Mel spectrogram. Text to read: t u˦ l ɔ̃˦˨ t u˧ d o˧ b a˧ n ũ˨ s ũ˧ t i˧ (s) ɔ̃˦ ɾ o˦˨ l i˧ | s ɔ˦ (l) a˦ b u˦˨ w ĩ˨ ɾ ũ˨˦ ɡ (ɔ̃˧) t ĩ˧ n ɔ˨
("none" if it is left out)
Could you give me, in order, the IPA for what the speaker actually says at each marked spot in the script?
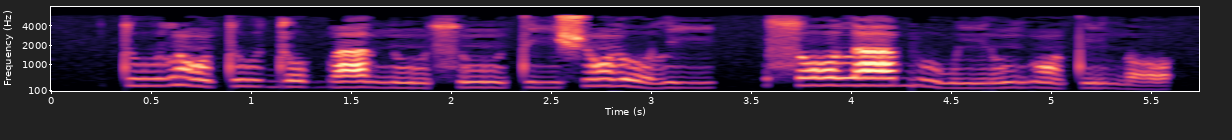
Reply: ʃ, l, ɔ̃˦˨

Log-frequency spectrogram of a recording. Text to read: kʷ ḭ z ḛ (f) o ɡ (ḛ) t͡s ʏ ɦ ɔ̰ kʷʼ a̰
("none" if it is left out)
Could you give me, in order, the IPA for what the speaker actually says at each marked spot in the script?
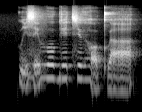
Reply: v, e

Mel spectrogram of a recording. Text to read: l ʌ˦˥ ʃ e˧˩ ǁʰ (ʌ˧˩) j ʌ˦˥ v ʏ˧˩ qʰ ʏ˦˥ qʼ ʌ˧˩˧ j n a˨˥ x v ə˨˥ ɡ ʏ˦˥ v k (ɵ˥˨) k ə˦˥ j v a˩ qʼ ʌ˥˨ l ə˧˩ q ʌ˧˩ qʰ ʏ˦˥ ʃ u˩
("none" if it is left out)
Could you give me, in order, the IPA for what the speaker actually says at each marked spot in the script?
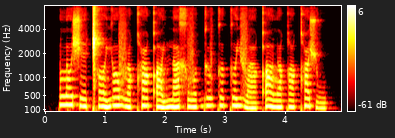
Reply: ʌ˧˩, ə˥˨

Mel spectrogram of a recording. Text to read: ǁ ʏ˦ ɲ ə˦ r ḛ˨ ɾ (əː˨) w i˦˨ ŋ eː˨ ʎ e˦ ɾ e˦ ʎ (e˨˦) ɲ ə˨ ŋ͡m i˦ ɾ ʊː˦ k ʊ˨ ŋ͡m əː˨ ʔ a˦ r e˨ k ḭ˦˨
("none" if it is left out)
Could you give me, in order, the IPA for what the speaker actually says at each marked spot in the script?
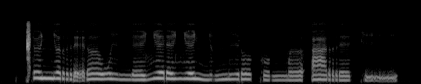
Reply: əː˦, e˦

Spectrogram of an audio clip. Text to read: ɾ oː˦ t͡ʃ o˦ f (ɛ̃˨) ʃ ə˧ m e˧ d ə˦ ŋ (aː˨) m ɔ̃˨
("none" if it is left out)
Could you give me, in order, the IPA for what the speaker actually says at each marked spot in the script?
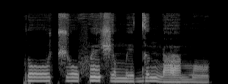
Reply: ɛ̃˦, aː˨

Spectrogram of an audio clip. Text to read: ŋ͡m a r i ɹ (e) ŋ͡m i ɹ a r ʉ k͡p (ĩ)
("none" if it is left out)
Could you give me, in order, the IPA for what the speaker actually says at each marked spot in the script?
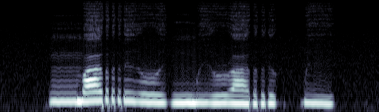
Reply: i, i

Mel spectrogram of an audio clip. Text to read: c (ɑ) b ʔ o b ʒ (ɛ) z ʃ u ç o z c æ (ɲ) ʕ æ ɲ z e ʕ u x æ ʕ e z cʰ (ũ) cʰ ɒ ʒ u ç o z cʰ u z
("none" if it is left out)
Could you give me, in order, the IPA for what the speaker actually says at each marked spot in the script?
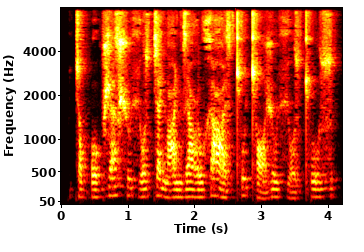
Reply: ɒ, æ, ɲ, u

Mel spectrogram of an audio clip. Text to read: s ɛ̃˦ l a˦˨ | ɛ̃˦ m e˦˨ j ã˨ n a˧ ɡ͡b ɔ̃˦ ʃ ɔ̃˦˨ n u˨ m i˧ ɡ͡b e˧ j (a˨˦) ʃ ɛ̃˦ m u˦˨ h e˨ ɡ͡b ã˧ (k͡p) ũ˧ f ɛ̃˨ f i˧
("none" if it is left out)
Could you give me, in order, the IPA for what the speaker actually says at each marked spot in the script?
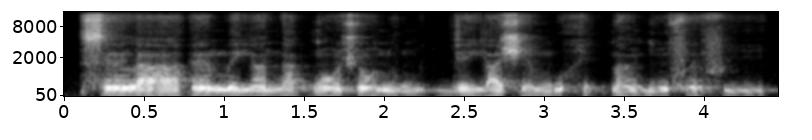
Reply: a˧, ɡ͡b

